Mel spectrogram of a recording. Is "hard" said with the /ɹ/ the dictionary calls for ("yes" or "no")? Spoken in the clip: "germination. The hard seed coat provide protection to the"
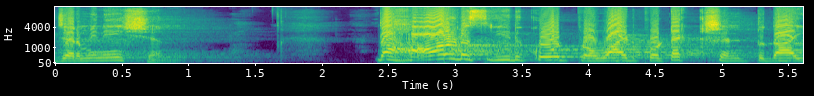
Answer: no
